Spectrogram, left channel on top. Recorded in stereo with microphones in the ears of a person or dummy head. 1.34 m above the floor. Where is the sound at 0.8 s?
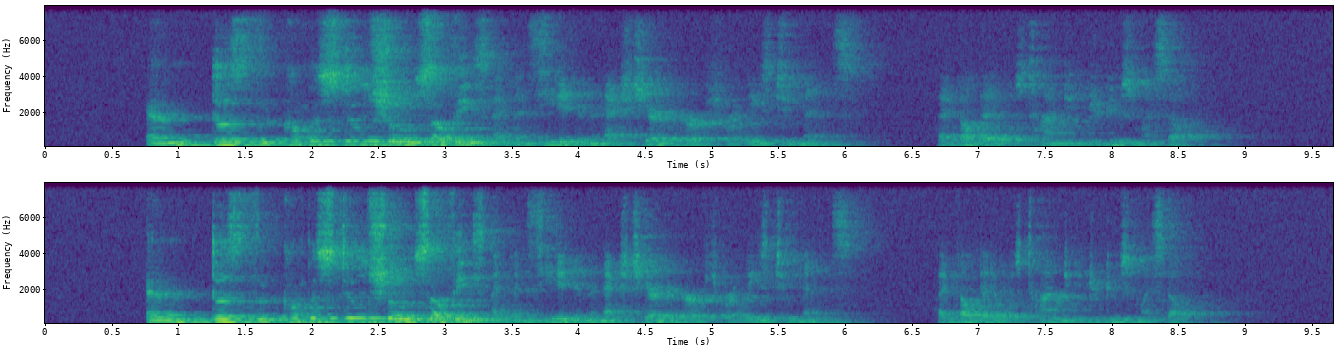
60° right (ahead or behind), 2.5 m.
